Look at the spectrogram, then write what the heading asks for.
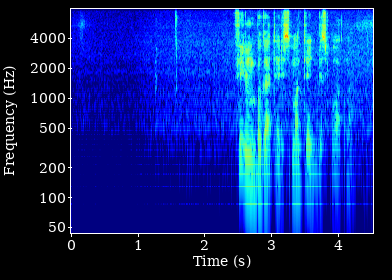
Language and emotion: Russian, neutral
